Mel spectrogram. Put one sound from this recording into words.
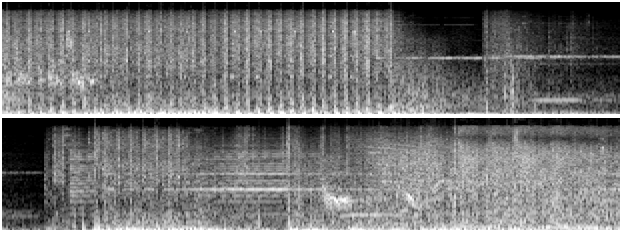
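Cannon fire rattles rapidly.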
